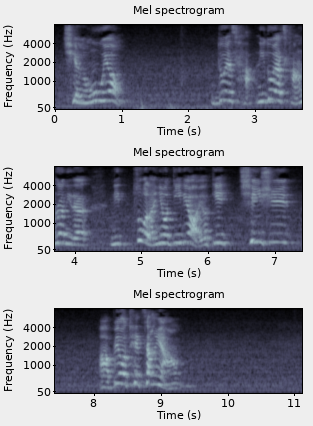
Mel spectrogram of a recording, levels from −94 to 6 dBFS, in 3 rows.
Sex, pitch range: female, 235-335 Hz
